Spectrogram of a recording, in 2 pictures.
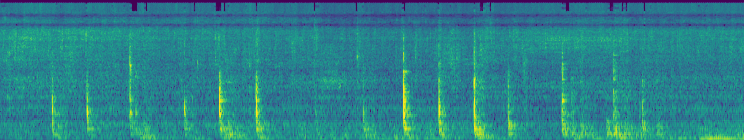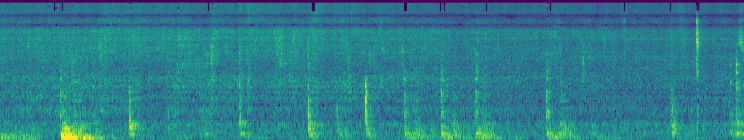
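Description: Ground turkey for homemade lasagna sizzles steadily in a pan while a utensil repeatedly scrapes and taps through it, with one louder clunk midway; close, no speech.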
